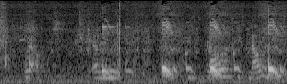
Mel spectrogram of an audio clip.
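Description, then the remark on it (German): Several short, synthetic-sounding bark-like yips from a robot dog pet simulation arrive in an irregular series, each a brief tonal burst over a low background hum, moderately loud. “Bellen ist ein Zeichen von, ähm, ein, soll eine emotionale Äußerung darstellen, nämlich ähm, eine, eine Freude dann auch.”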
